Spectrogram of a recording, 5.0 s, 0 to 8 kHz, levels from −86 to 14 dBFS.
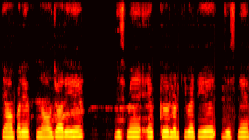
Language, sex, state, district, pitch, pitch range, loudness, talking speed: Hindi, female, Delhi, New Delhi, 245 Hz, 240-260 Hz, -15 LUFS, 155 wpm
